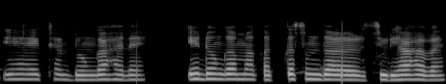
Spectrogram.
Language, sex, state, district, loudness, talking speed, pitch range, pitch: Chhattisgarhi, female, Chhattisgarh, Kabirdham, -28 LUFS, 160 wpm, 220-240 Hz, 230 Hz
